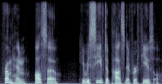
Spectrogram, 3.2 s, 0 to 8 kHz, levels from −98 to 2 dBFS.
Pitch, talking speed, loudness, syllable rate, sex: 100 Hz, 150 wpm, -21 LUFS, 5.8 syllables/s, male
